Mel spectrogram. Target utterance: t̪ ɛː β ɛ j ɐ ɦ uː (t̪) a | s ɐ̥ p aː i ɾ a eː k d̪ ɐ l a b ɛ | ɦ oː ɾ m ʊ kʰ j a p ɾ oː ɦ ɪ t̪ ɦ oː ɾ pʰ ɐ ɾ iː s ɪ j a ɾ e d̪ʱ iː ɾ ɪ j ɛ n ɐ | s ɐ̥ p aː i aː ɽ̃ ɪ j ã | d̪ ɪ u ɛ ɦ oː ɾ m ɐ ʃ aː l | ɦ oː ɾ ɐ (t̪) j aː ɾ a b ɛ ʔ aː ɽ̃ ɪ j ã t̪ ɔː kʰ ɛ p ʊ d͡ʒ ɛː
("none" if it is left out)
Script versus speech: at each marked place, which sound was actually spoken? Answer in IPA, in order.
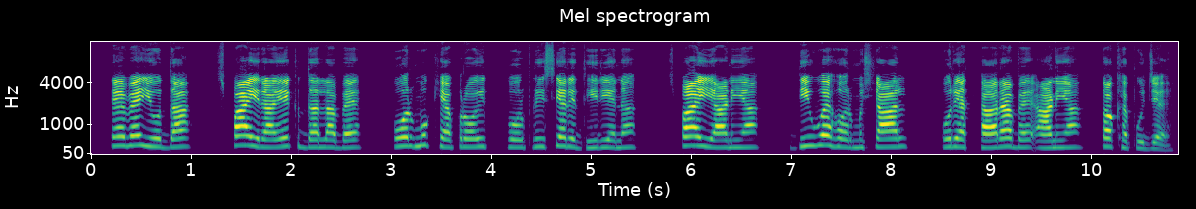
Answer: d̪, t̪ʰ

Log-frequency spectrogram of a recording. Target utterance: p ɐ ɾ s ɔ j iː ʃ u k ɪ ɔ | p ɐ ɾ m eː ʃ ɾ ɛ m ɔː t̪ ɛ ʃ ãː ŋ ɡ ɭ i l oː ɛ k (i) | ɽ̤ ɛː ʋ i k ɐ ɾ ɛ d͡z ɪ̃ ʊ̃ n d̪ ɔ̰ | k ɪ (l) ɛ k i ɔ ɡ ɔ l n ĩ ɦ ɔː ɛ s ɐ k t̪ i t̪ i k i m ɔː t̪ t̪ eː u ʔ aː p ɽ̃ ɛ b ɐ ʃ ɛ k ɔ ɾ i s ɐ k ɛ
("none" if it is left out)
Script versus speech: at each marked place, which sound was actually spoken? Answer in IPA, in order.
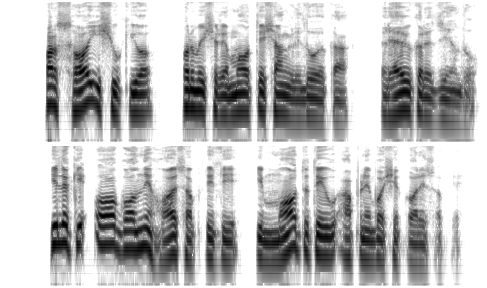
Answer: a, l

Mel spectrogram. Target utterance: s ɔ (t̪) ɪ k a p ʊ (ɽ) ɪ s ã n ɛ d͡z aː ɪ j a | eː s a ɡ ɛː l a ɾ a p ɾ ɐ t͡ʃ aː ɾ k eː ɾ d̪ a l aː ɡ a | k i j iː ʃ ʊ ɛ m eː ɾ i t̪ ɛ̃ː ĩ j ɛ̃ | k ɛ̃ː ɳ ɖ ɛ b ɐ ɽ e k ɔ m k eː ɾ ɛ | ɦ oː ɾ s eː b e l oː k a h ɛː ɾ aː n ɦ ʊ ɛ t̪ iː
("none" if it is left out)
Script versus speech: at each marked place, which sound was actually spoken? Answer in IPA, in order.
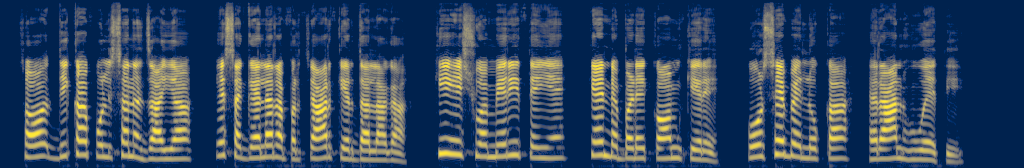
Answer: d̪, l

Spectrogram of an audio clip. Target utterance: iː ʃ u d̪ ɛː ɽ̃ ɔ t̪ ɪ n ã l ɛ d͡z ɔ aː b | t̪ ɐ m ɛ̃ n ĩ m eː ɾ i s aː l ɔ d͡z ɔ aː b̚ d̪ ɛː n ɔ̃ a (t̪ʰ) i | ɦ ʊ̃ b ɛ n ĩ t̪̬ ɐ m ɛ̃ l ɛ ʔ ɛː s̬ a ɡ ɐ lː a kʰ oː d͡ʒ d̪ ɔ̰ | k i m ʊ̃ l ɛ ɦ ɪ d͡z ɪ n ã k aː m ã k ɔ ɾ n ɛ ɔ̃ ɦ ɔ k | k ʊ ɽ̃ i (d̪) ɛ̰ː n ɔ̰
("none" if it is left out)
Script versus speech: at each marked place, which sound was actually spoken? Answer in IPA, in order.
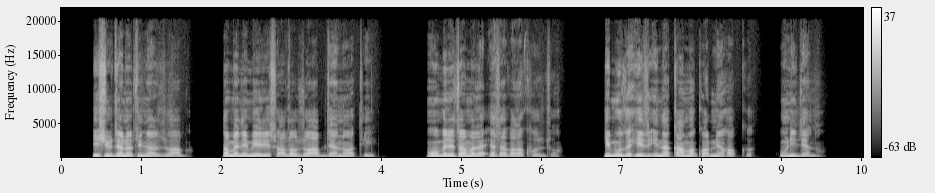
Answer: t̪ʰ, d̪

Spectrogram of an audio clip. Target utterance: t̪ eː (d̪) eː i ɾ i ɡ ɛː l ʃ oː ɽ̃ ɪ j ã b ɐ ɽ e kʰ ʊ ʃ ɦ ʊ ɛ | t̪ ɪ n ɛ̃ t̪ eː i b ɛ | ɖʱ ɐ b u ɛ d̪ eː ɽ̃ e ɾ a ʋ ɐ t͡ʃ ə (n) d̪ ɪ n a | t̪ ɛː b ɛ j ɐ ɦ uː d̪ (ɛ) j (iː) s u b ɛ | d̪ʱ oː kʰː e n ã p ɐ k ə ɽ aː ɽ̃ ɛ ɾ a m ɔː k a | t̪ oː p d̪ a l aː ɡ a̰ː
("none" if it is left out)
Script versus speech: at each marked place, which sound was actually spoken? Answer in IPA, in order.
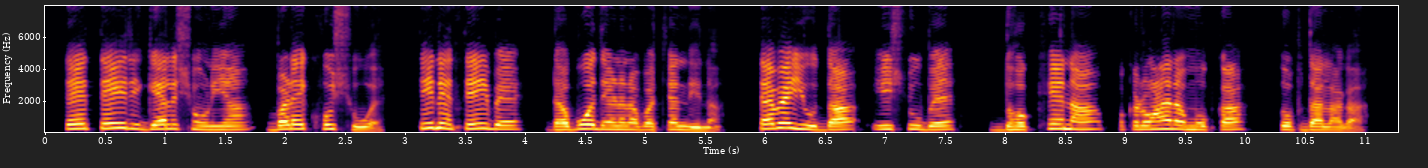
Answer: t̪, n, a, iː

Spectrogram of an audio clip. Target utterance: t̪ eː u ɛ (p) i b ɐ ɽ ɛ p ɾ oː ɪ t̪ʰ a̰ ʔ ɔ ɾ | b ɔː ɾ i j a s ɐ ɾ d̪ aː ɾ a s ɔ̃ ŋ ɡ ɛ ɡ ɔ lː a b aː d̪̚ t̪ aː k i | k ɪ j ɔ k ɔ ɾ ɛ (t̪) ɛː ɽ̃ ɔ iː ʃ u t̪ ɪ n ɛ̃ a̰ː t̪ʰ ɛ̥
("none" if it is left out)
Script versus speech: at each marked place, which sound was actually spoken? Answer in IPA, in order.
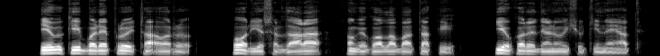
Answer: k, d̪

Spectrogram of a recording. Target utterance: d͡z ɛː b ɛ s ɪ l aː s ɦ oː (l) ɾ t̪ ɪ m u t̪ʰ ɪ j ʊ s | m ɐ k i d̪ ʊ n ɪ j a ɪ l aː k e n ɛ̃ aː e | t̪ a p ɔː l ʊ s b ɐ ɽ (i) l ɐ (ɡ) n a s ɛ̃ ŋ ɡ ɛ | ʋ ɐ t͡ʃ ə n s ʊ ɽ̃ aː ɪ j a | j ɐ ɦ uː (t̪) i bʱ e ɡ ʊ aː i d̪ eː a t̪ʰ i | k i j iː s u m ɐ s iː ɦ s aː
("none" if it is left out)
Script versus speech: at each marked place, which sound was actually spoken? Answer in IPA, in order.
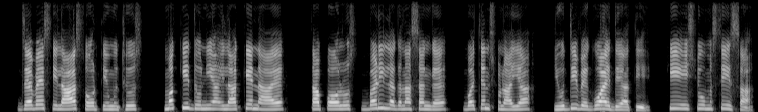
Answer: none, i, ɡ, d̪

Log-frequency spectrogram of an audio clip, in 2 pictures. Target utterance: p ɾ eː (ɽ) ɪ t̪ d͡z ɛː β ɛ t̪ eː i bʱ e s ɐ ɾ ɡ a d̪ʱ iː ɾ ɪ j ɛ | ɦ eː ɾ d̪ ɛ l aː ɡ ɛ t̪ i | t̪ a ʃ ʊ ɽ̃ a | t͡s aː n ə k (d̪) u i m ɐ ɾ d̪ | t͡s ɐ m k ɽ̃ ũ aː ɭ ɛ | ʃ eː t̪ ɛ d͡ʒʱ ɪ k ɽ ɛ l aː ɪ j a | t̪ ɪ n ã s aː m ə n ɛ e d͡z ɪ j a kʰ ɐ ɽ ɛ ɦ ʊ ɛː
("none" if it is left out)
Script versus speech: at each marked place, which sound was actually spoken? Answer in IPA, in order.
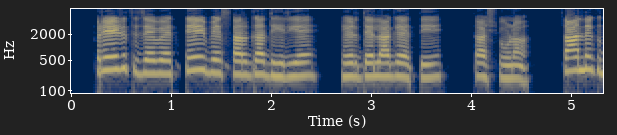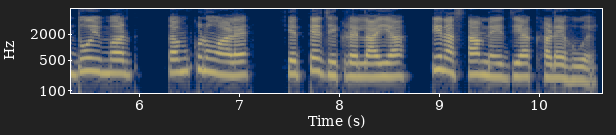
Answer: ɾ, d̪

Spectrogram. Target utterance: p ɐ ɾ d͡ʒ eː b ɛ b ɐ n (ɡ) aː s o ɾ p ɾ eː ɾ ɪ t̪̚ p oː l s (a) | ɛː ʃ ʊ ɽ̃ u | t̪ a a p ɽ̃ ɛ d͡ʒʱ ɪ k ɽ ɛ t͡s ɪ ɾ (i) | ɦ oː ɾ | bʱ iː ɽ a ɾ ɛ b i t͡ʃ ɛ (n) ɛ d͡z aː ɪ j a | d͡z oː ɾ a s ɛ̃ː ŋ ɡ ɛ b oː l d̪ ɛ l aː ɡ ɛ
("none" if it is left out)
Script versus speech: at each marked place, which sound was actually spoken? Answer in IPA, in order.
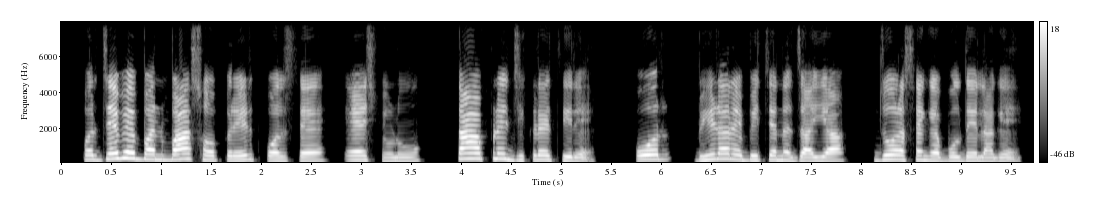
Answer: b, ɛ, ɛ, n

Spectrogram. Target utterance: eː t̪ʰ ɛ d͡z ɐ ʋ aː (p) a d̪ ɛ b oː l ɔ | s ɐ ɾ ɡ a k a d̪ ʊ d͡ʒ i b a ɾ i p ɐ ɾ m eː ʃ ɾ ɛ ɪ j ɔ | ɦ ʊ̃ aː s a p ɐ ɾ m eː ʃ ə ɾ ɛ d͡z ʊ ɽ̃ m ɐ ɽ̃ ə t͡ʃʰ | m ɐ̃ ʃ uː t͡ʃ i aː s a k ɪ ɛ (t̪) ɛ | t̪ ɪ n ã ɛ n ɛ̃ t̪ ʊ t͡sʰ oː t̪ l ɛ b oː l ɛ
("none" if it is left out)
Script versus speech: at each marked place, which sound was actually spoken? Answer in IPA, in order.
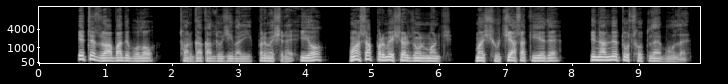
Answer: b, d̪

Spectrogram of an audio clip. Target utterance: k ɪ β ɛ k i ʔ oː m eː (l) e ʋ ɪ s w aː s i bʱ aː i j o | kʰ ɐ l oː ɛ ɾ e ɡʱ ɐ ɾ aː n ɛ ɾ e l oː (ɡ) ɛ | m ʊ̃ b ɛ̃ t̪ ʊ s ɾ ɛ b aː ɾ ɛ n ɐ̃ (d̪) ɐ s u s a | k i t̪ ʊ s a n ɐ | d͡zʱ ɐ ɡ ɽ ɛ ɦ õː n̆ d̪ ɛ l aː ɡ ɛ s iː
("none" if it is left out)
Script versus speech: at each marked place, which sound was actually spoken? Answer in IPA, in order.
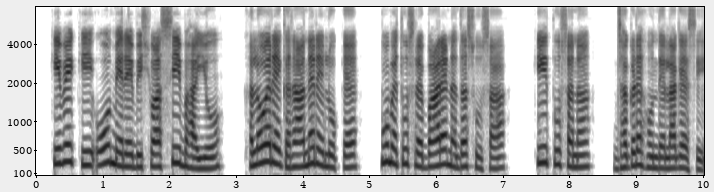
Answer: ɾ, k, d̪

